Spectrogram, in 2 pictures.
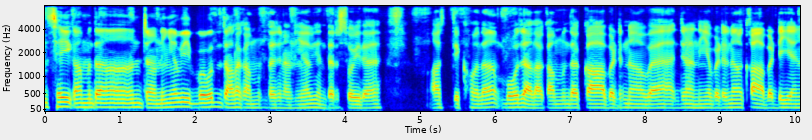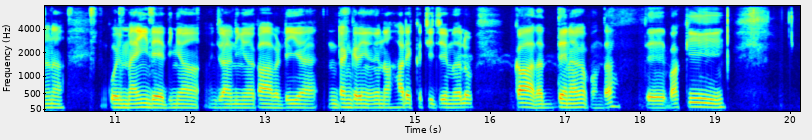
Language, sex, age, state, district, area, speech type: Dogri, male, 30-45, Jammu and Kashmir, Udhampur, rural, spontaneous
